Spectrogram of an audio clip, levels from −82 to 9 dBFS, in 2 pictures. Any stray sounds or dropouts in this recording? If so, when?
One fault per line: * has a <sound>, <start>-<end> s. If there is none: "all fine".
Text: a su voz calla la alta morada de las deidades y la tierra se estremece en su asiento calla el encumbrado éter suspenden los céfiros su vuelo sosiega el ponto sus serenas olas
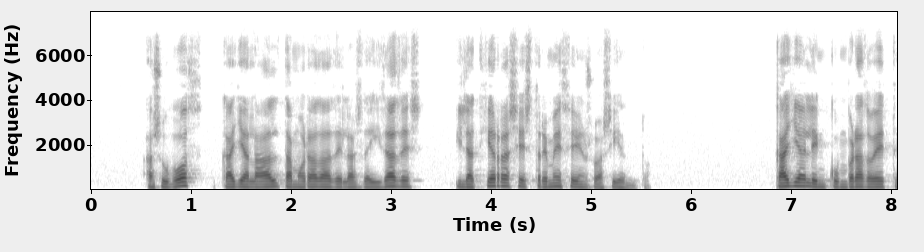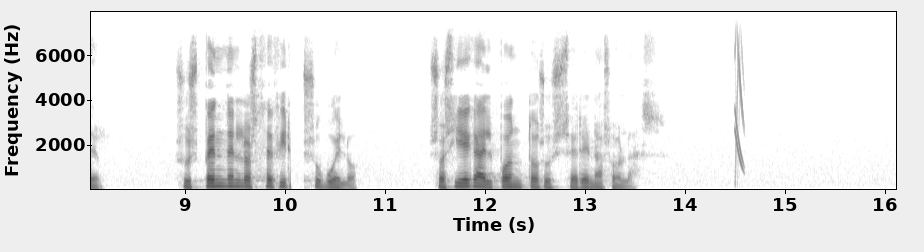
* has a dropout, 10.0-10.2 s
* has a chirp, 14.5-14.6 s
